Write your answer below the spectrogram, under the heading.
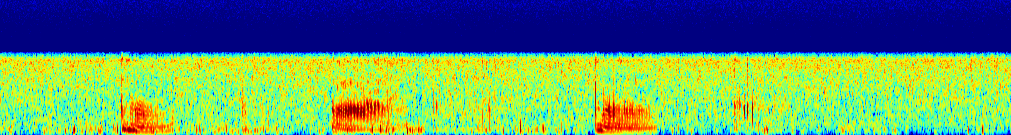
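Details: Jemma, a pug, asleep with her tongue out and eyes open, snoring: three drawn-out nasal snores with a whistling, wavering tone, spaced about three to four seconds apart, with soft snuffles in between.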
